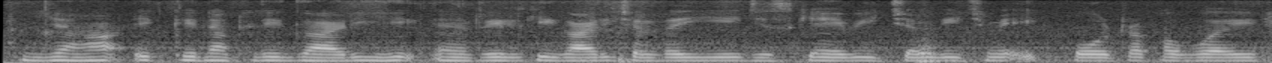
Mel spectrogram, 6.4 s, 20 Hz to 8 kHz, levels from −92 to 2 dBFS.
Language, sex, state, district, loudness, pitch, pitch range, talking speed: Hindi, female, Bihar, Saran, -27 LUFS, 155 Hz, 150-160 Hz, 190 wpm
